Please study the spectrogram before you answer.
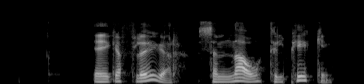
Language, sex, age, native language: Icelandic, male, 30-39, Icelandic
